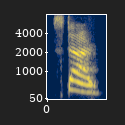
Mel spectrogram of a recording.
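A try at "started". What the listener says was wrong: স্টার্টেড। দেখো ইডি আছে লাস্টে, স্টার্টেড।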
